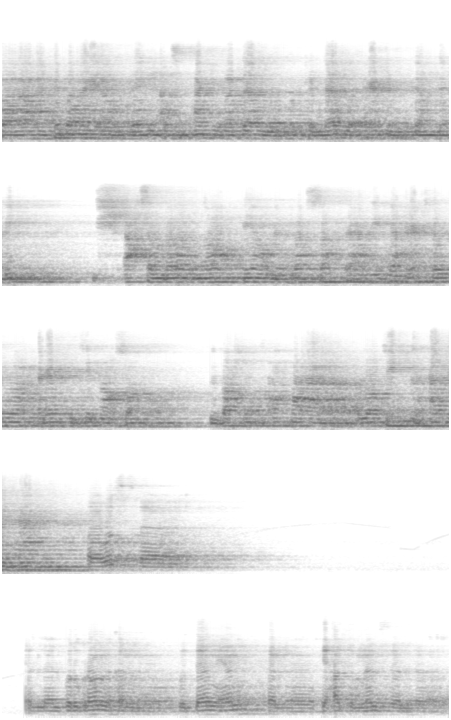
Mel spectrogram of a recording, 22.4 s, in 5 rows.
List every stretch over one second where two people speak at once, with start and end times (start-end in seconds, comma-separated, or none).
none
